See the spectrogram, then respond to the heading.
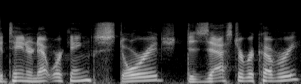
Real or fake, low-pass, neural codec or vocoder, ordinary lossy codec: real; 7.2 kHz; none; Opus, 64 kbps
